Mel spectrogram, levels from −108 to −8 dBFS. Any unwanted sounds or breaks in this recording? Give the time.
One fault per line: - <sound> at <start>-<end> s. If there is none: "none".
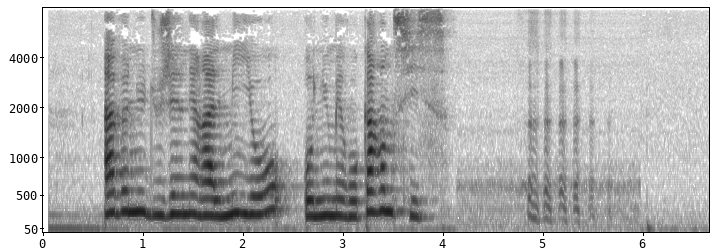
- laugh at 4.7-5.9 s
